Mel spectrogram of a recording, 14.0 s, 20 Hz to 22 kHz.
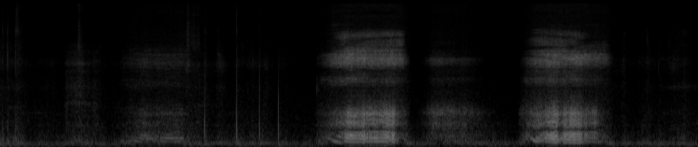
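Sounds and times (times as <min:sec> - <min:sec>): quiet breath: 0:01.0 - 0:05.2, 0:08.0 - 0:10.8, 0:13.2 - 0:13.9
woman snoring: 0:06.4 - 0:08.2, 0:10.4 - 0:12.2.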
